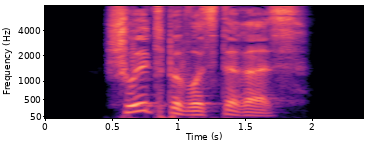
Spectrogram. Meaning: strong/mixed nominative/accusative neuter singular comparative degree of schuldbewusst
- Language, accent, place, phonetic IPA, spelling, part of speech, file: German, Germany, Berlin, [ˈʃʊltbəˌvʊstəʁəs], schuldbewussteres, adjective, De-schuldbewussteres.ogg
